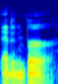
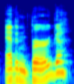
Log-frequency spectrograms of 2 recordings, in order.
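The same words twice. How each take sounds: First: The ending is not said like 'berg'. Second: The ending is said like 'berg'. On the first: The speaker calls it right. "They pronounce it Edinburgh" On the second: The speaker calls it wrong. "it's not Edinburgh, even though it's like Berg"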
